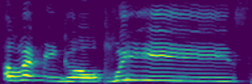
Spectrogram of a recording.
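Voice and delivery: high, drawn-out begging; pleading young grebe. A narrator's reading. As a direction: stretch the plea like an insistent youngster. Young grebe begs Turtle.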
